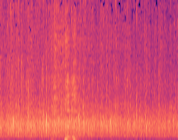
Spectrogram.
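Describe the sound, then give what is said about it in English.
A crowd applauds a young man's mother, cheered on to clap for her, in a dense, steady wash of clapping that holds for the whole stretch, with a brief voice calling out partway through. “You clap that up. Yeah. Clap it up.”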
